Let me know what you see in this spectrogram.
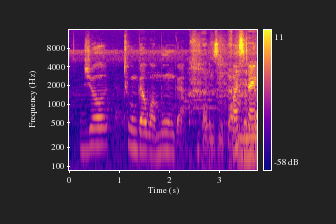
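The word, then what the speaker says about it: Djo Tunda wa Munga: Joe Tunga Wamunga. That is it. First time and last time I'm saying it. by the way, the D is silent.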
